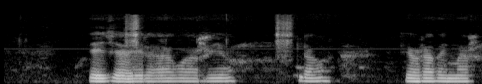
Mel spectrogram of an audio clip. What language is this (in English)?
Spanish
